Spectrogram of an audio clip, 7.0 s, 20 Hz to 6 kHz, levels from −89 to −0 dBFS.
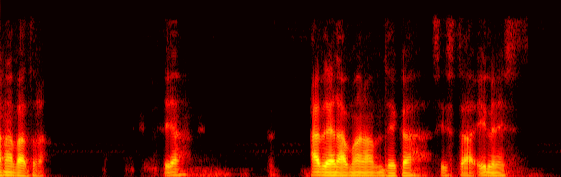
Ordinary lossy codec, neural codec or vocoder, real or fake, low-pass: none; codec, 16 kHz in and 24 kHz out, 0.6 kbps, FocalCodec, streaming, 2048 codes; fake; 5.4 kHz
